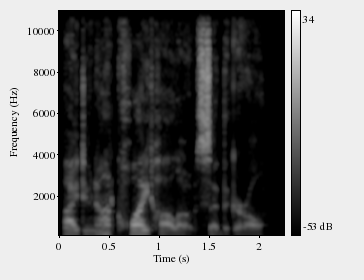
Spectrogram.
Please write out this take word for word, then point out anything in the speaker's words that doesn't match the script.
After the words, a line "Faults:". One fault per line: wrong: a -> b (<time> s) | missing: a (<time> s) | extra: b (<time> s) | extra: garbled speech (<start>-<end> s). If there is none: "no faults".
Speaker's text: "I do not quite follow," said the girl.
"I do not quite hollow," said the girl.
Faults:
wrong: follow -> hollow (0.9 s)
